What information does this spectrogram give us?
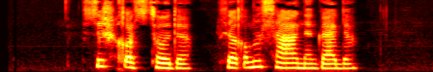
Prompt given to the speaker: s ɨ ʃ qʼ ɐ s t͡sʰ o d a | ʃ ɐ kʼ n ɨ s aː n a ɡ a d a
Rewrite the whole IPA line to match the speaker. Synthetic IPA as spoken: s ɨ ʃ qʼ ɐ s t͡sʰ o d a | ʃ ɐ qʼ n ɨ s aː n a ɡ a d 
